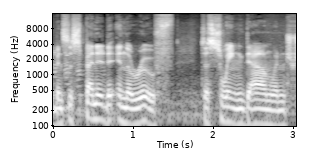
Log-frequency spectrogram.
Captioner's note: none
